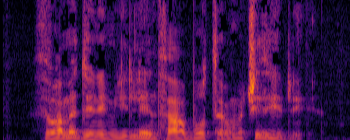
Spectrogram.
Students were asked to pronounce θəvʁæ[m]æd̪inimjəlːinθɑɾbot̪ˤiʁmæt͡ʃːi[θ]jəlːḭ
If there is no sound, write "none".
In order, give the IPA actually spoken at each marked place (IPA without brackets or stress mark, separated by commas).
m, ð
